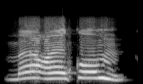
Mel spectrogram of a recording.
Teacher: आइन गले के दरमियान से।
